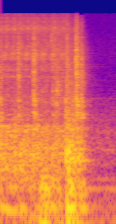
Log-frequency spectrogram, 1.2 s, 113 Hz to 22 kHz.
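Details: Razor E300 scooter converted to 48V battery with the 1000W 48V controller, first test after power-on: short whirring hub-motor spin-up with quick pulses, cutting off cleanly; motor spins normally.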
